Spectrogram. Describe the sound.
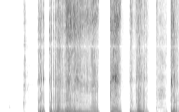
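A voice blows loud, buzzy mouth-made fart noises: one long sputtering raspberry followed by several shorter bursts in a halting, almost tune-like rhythm.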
